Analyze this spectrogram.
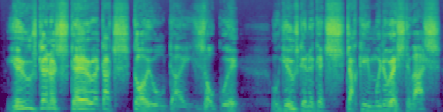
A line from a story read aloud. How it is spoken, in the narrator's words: grunted Big Morg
